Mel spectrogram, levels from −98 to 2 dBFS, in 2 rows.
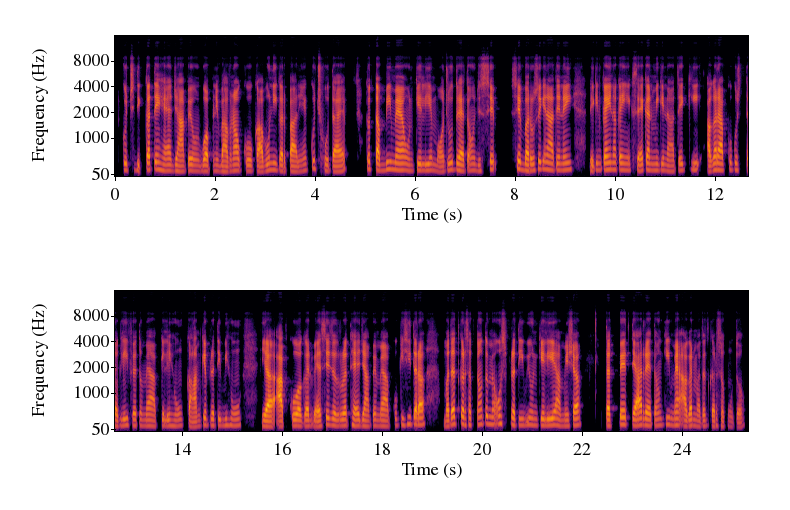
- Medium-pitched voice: Yes, medium, 160 Hz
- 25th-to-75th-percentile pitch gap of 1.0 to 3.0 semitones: Yes, narrow, 2.6 semitones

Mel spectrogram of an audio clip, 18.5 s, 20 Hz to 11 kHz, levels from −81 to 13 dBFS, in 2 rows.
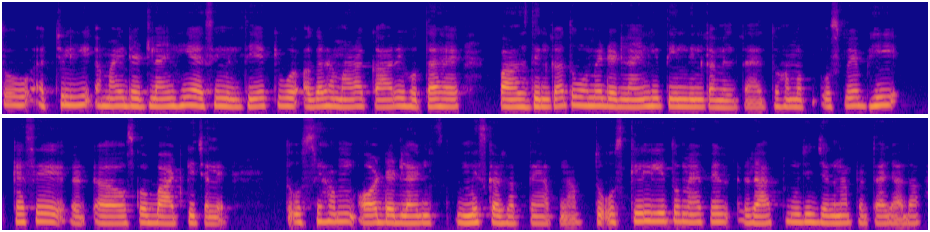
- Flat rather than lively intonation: Yes, narrow, 2.0 semitones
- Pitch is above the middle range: No, medium, 180 Hz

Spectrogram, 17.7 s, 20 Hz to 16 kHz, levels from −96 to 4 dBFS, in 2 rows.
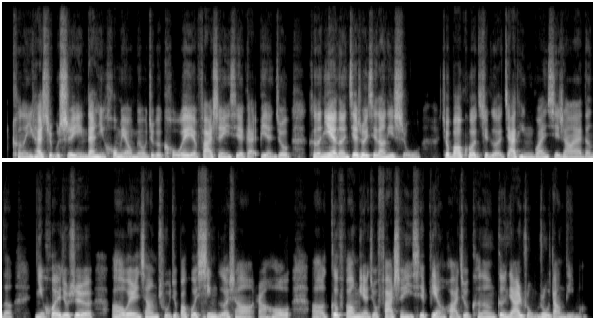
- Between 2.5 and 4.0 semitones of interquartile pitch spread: Yes, average, 2.8 semitones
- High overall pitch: Yes, high, 200 Hz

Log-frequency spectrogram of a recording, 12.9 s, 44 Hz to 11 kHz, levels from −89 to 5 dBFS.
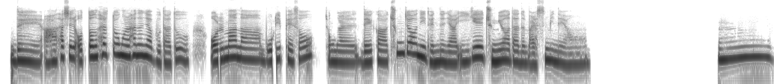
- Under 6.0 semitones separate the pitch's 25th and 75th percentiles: Yes, average, 5.1 semitones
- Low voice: No, high, 215 Hz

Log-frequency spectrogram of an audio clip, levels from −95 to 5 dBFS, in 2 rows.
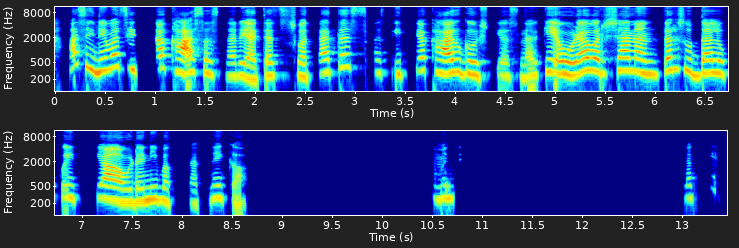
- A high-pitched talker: Yes, very high, 270 Hz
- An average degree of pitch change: Yes, average, 3.7 semitones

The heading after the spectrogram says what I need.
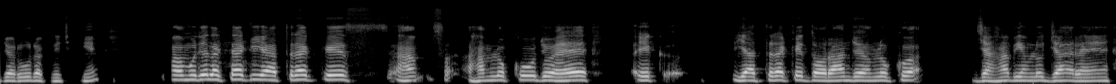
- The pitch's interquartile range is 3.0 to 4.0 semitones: No, narrow, 2.4 semitones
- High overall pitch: No, medium, 180 Hz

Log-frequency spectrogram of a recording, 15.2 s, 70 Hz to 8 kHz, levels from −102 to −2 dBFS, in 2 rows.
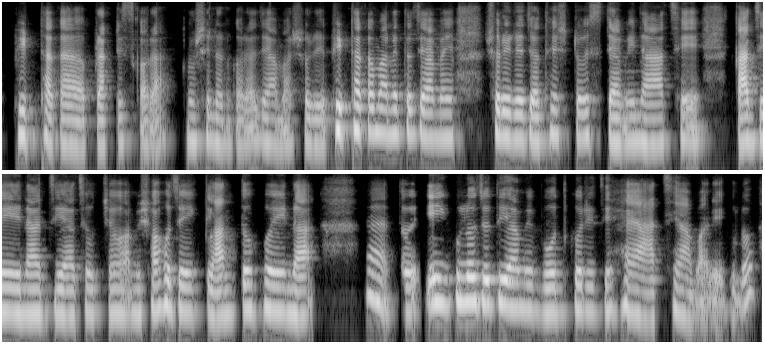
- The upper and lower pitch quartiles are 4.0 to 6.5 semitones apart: No, average, 3.0 semitones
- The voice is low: No, medium, 165 Hz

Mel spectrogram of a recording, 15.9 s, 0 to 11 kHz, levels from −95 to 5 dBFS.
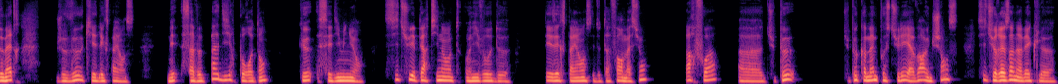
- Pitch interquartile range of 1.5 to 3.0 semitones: No, average, 3.9 semitones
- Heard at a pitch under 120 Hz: No, low, 135 Hz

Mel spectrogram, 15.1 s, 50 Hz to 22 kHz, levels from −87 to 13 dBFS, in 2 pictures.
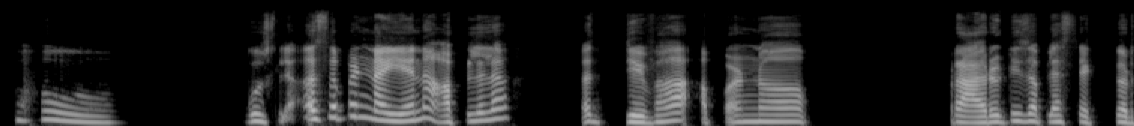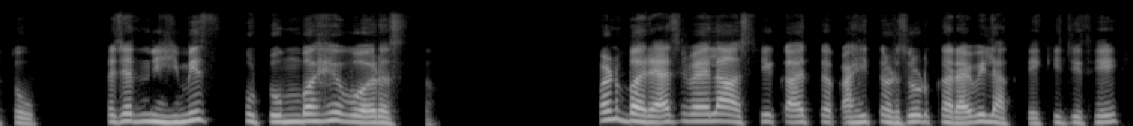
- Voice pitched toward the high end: Yes, high, 205 Hz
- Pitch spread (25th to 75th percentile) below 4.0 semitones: Yes, average, 3.1 semitones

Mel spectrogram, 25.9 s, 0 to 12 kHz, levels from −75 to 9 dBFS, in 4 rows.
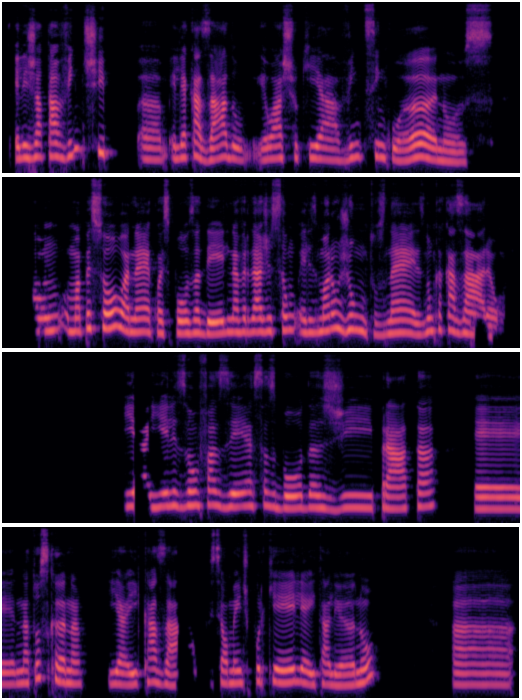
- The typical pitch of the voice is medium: No, high, 210 Hz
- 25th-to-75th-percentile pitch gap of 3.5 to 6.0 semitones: No, average, 3.0 semitones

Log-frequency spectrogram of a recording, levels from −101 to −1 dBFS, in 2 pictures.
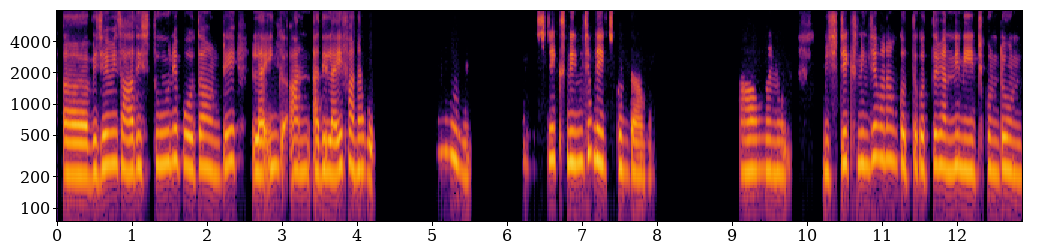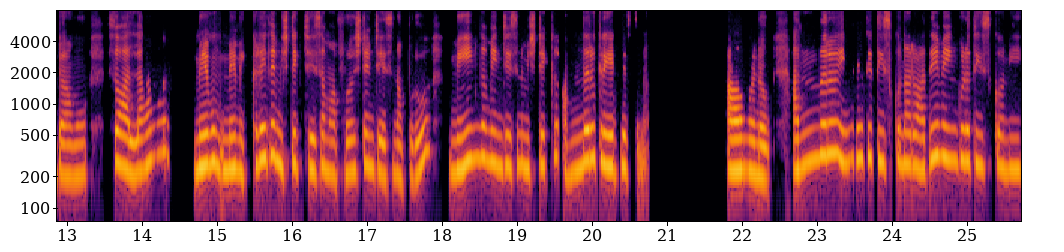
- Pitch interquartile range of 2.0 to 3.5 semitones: Yes, average, 3.1 semitones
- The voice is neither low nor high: No, high, 245 Hz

